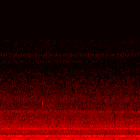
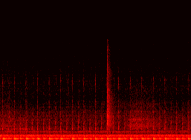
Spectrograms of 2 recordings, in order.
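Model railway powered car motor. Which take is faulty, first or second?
second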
